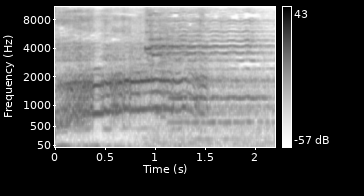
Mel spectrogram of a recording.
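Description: A woman's long scream from the film soundtrack. It rises sharply at the start, holds for about a second and a half, then trails off under music.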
